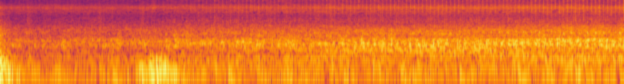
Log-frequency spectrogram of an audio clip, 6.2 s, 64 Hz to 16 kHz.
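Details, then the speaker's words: Buick Encore Ecotec 1.4L after valve cover replacement: steady, even idle with AC fan whoosh, no whine or wheeze from the PCV valve anymore. "I don't hear the whining and the wheezing from the PCV valve. This is just the usual fan because I got the AC on."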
